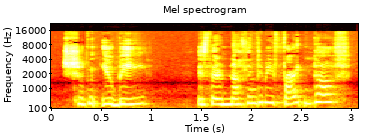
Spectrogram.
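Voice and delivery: high pleading questions; a hint of a scared mother; frightened mother, lightly voiced. A narrator's reading.

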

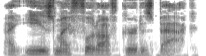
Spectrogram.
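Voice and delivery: ordinary delivery, nothing marked

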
